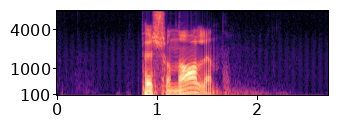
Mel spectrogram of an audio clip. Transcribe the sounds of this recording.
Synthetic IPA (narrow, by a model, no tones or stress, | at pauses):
pʰæʂʊnɑːlə̰n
